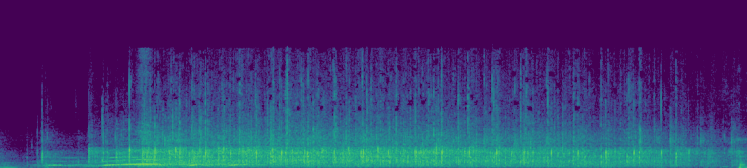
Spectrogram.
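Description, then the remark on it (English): An audience bursts into sustained applause, dense clapping that swells within the first second and holds steady and loud to the end, with faint cheers or whistles rising briefly near the start. “That applause is for God.”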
